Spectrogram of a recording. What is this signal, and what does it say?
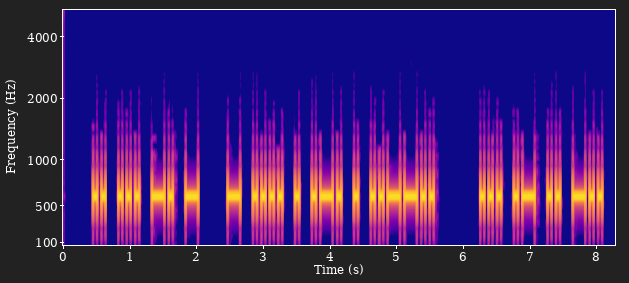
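Morse code, heard as a keyed tone, about 19 wpm, 600 Hz. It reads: ISNT THERE? SAID
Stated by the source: Morse practice at 18 wpm, English text, from CW med Gnister.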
